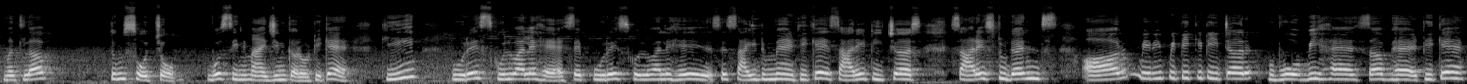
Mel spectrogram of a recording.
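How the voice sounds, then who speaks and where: A young woman tells a story from her own life in a casual vlog. Her voice sits a little high and sounds soft and mellow, never sharp. She talks in a chatty, animated way and leans on casual fillers. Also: a little slow. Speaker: vlogger.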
